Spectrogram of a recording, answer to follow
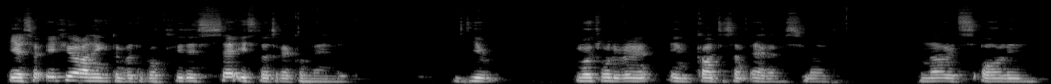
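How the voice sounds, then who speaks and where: Afrikaans-speaking man, mellow and monotone, reviewing software and thinking aloud. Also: fairly high pitch, rough recording. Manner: thinks aloud, halting, reacts to what is on screen. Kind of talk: casual screen-recording walkthrough.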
